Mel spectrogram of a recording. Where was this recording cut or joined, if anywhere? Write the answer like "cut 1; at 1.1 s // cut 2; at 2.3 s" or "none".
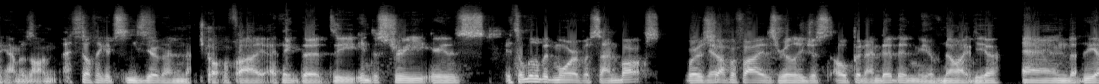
none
